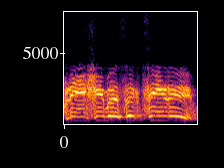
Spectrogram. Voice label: near waypoint, speech cze, mood high; War Thunder

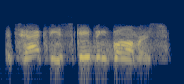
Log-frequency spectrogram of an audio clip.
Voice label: dialogs polish; War Thunder

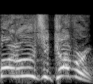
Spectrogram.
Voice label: response covering, battlechatter us

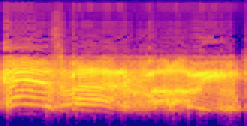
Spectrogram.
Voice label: trick, mood high, speech hun; War Thunder

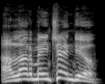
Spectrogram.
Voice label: Speech Alarms Fire Alarm, IT; World Of Warships

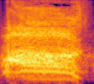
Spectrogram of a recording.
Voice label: pain, voiceovers english

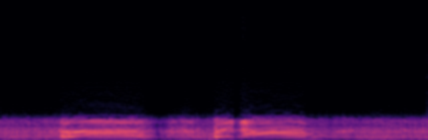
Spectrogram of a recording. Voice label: damaged pilot, mood med, speech ge; War Thunder

